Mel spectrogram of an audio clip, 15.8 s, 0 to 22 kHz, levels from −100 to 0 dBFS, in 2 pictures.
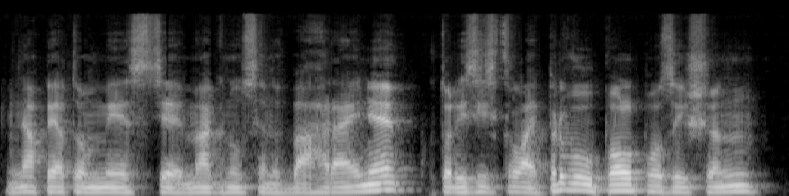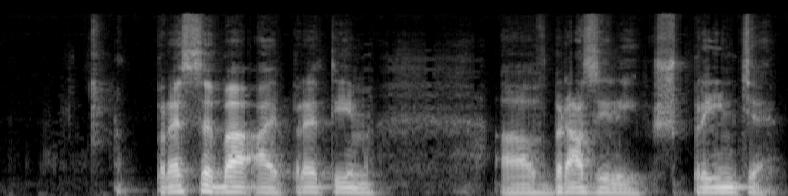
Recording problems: wrong speed, natural pitch; too slow; 0.5 times normal speed

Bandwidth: 16 kHz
